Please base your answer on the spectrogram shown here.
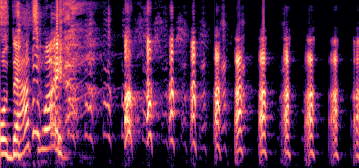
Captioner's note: laughing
